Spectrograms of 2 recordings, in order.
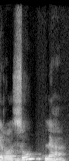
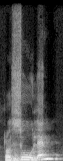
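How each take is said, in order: First: The word ends with a long a vowel. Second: The word ends with an -an sound. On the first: The reader stops at this word. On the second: The reading continues past this word.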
